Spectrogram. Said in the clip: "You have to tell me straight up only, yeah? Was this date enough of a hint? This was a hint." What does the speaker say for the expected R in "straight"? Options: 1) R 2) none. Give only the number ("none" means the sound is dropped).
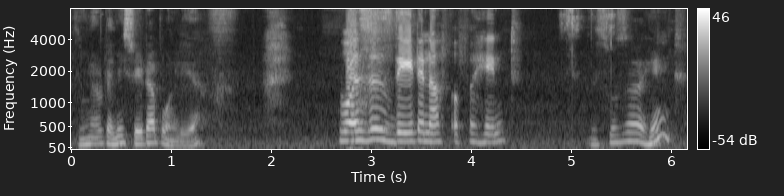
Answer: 2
